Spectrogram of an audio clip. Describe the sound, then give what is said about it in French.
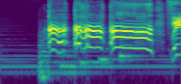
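A farm rooster crows loudly in mockery, a single drawn-out cock-a-doodle-doo in several strained, rising and falling bursts over a steady low hum in the background. “Tous les autres animaux de la ferme se moquaient de lui.”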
